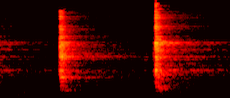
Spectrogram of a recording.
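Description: Mechanical clock ticking faintly: two sharp ticks about a second apart, each with a brief ringing decay.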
